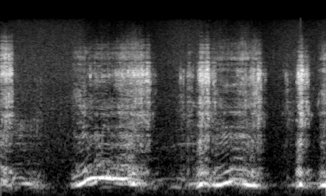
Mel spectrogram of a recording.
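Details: Male lions in a territorial dispute as a takeover begins, southern Kruger National Park, morning; deep, drawn-out roars swell and sag, followed by shorter grunting bursts near the end.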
